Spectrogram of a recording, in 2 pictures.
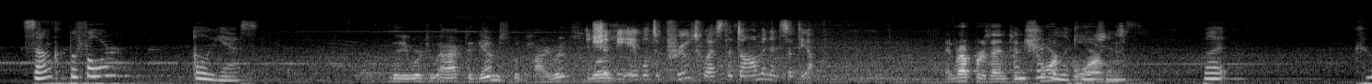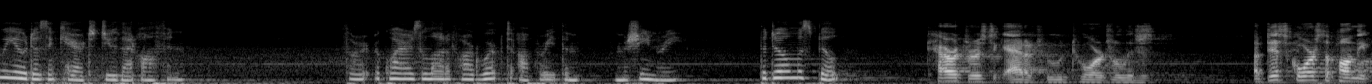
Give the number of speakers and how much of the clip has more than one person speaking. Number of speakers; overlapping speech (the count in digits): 4, about 6%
